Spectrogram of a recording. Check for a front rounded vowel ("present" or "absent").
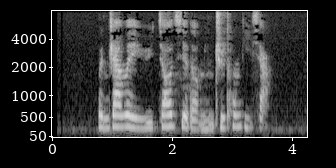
present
